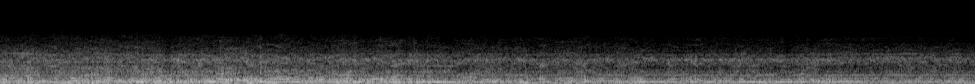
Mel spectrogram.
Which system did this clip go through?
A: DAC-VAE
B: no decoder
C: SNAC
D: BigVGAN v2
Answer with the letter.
C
